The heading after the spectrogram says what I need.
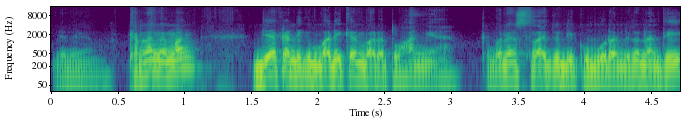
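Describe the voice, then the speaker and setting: A man, an Islamic preacher, calmly explaining religious teaching in conversation and citing sayings point by point. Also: fairly low pitch, no echo, phone-quality sound. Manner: calm, measured, cites hadith and lists points.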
